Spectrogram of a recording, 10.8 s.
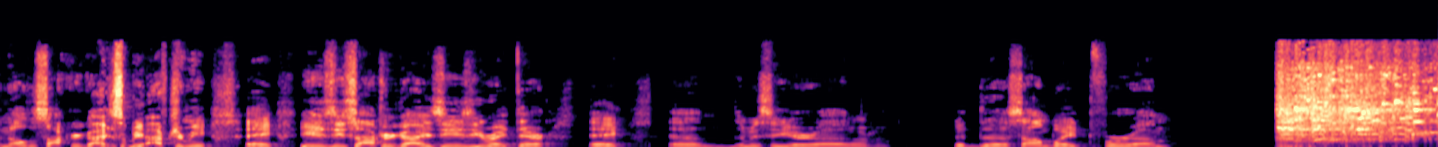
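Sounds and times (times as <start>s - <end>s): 
speech: 0.0s - 8.8s
door being smashed in sound effect: 9.6s - 10.7s
shattering debris clattering: 9.6s - 10.7s.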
